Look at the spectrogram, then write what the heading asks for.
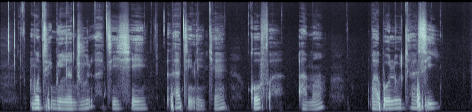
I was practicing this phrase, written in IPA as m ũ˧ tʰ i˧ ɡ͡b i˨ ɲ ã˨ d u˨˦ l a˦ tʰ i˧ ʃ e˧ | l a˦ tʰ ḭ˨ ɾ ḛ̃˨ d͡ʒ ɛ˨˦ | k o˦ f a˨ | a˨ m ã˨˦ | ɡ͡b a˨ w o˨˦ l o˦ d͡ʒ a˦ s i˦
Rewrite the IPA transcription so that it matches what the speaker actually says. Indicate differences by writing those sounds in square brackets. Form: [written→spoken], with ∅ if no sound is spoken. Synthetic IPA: m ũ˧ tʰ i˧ ɡ͡b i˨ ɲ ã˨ [d→d͡ʒ] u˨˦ l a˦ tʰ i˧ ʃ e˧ | l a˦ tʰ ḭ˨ [ɾ→l] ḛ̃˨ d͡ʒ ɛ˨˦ | k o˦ f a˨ | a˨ m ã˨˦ | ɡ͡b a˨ [w→b] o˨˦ l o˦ d͡ʒ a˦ s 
